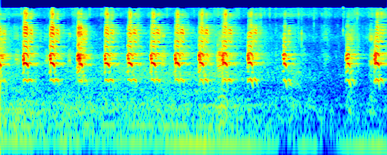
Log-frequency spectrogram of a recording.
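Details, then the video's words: Two pairs of African geese meet Muscovy ducks. Brassy, nasal honks come in a quick train of roughly three a second, with a short pause near the end before two more honks. "MEETING TWO COUPLES AFRICAN GEESE & MUSCOVY DUCKS"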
